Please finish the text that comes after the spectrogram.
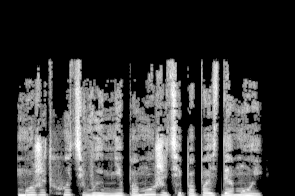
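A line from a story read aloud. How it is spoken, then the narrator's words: Quiet. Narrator (Russian): произнесла я тихо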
